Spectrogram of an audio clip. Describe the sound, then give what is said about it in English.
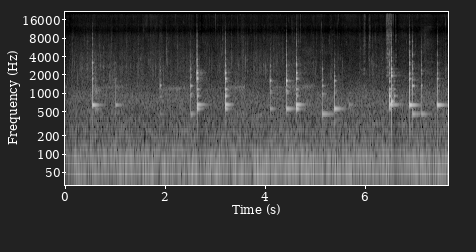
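Wind chimes in a back garden ring out in scattered, overlapping strikes, bright metallic tones that decay slowly, irregular and unhurried over a soft steady wind hiss. No one speaks. “But we've got some wind chimes, you see.”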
